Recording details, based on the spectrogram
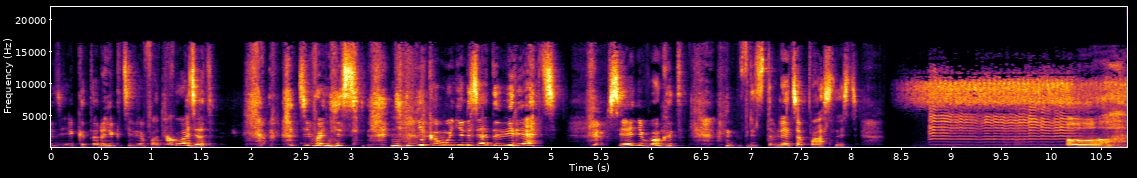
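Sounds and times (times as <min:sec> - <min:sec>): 
speech: 0:00.0 - 0:08.3, 0:10.2 - 0:10.7
laughter: 0:02.0 - 0:03.8
mosquitoes buzzing: 0:08.4 - 0:10.7.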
